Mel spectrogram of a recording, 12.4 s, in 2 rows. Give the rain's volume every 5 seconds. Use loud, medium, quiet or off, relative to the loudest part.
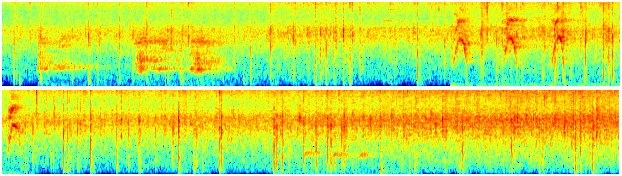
medium, loud, loud.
